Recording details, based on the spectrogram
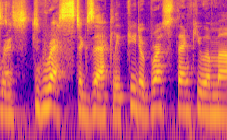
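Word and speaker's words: Greste: Canadian-Egyptian Mohammed Fahmy, Australian Peter how do I pronounce it? Grest, exactly.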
